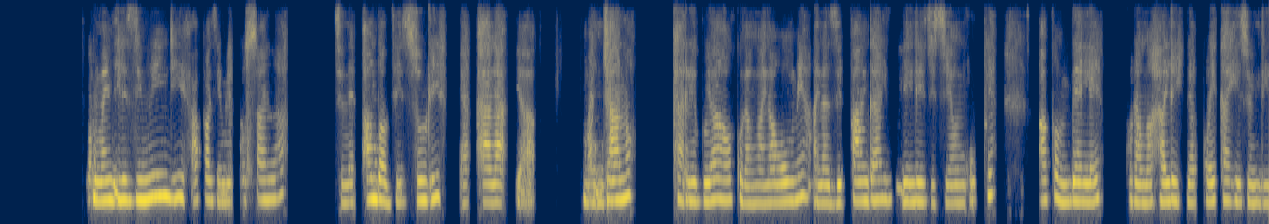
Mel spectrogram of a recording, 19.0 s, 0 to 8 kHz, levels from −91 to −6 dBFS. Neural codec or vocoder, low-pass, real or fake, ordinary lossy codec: codec, 24 kHz, 0.9 kbps, WavTokenizer, medium music audio release; 7.2 kHz; fake; Opus, 32 kbps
